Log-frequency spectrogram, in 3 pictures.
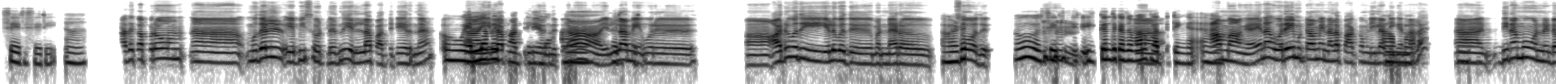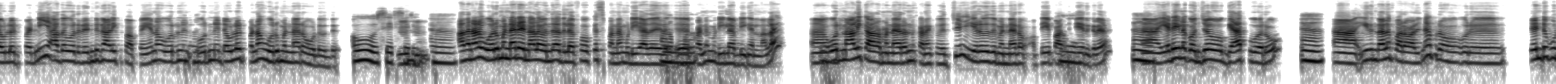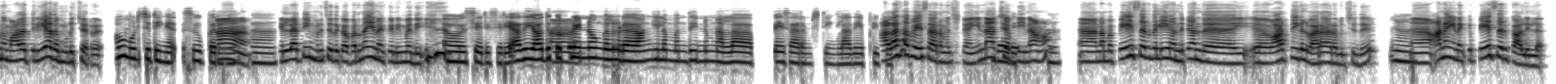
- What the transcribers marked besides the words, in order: in English: "எபிசோட்லருந்து"; chuckle; in English: "டவுன்லோட்"; in English: "டவுன்லோட்"; in English: "ஃபோக்கஸ்"; chuckle
- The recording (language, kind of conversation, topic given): Tamil, podcast, உங்கள் நெஞ்சத்தில் நிற்கும் ஒரு பழைய தொலைக்காட்சி நிகழ்ச்சியை விவரிக்க முடியுமா?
